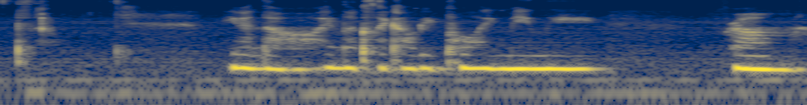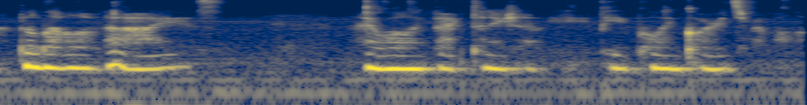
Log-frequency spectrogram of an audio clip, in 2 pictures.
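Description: Someone soft-spoken with an American accent talks at a moderate pace in a monotone, flat intonation, with long, frequent pauses. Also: woman, medium pitch for a woman. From Belgium. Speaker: reiki practitioner. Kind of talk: ASMR reiki session. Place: home room. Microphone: studio mic.

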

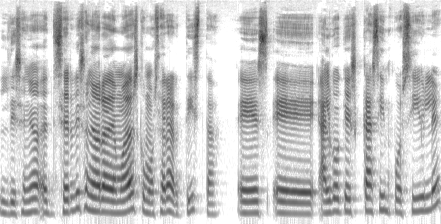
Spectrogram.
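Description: A woman with an ordinary speaking voice, medium pitch, fairly even intonation and a fairly quick pace against a quiet background. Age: 40s. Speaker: fashion designer; guest. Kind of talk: casual chat. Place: studio. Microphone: studio mic.

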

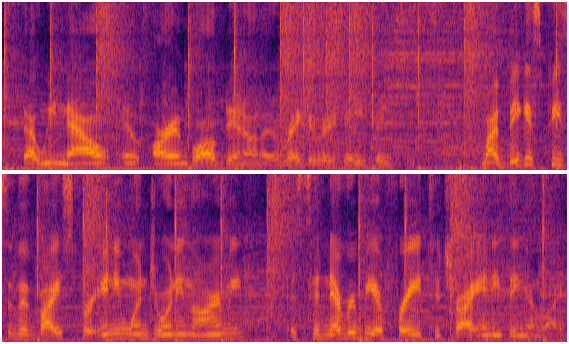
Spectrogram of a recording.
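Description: Clear music plays in the background as a woman with an American accent talks at a fairly quick pace. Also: dry sound with no echo. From Orlando, Florida. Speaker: army recruiter. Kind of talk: recruiting testimonial to camera. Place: street.

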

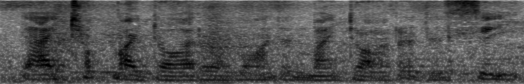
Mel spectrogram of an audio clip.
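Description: The speech moves at a moderate pace over noticeable background noise. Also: woman. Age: 80s+. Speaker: war veteran. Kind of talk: interview answer. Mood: cheerful, reminiscing. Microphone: camera far.

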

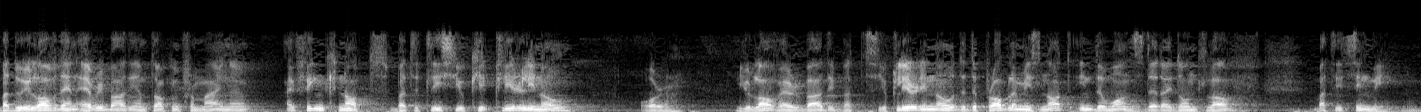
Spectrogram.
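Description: A man talks in a Slovenian accent at a moderate pace. His pitch sits fairly low. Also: ordinary pitch variation. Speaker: society member; speaker. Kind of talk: speech. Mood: warm, smiling, reflective. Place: hall. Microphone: podium.

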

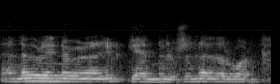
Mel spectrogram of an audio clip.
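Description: With a strong North East Scottish accent, a man speaks in a monotone, flat intonation at a moderate pace, with audible room echo and light background noise. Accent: North East Scots dialect, strong. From North East Scotland, Gourdon; Scotland. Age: 90s. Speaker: retired fishing skipper. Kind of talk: oral history interview. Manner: halting. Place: home room.

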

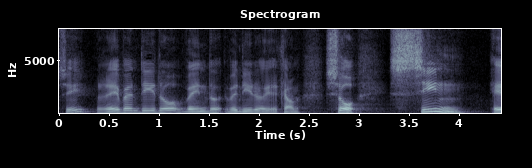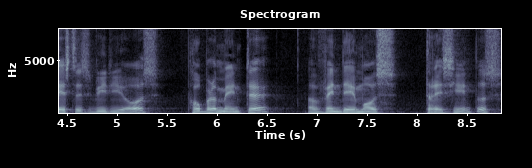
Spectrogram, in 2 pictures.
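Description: A man's medium-pitched, dark, mellow voice with a non-native accent, very wide pitch swings and a very slow pace over a quiet background. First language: not Spanish (speaking Spanish). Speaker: project president. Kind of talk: interview. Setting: office. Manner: halting. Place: office.

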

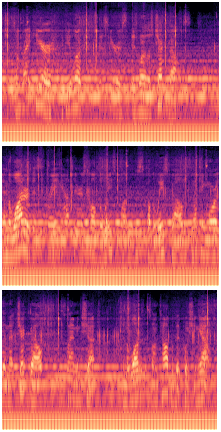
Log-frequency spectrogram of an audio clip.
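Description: Loud music plays in the background while the speech moves at a fairly quick pace. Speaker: host showing a pump. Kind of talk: tutorial explanation to a group. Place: open country. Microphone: camera far.

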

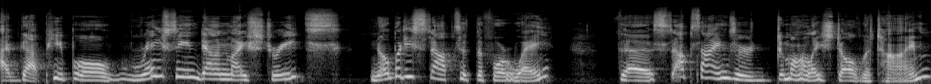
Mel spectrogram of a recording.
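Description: Speaking at a very slow pace with an American accent, a woman keeps her loudness very even while her fairly high pitch moves through very wide swings. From Renton, Washington, US Pacific Northwest. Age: 70s. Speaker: member of the public giving comment. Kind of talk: public comment at city council meeting.

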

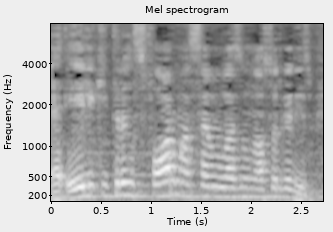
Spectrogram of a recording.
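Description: A man talks at a high pitch. Music plays in the background. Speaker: ayurveda instructor guest. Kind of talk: interview answer. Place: studio.

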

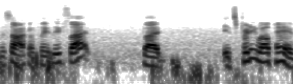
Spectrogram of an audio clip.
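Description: A man at a moderate pace, with a dry, echo-free sound and light background noise. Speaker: hiker vlogger. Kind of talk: casual vlog chat. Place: open country. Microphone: phone near.

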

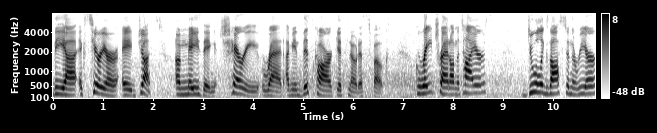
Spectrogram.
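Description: A woman's bright, sharp voice with lively intonation at a very slow pace, dry with no echo. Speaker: car salesperson. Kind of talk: sales presentation. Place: street.

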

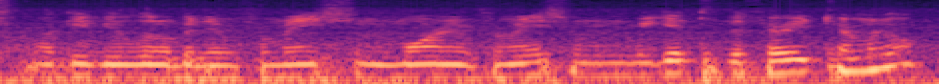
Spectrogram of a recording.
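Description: A man's voice with music in the background. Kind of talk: passenger announcement. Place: bus.

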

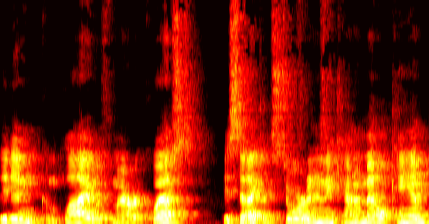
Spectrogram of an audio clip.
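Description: In a room with audible echo, a man with a very deep, low pitch and a bright, sharp tone speaks at a moderate pace in a monotone, flat intonation. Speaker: DIY reviewer. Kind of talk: tutorial. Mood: wry, humorous. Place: garage.

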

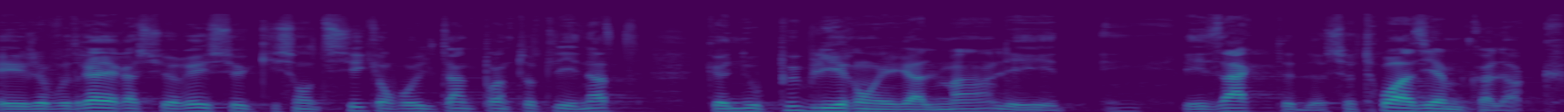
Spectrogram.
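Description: Over a quiet background, a man with a Quebec accent speaks at a fairly quick pace with a fairly low pitch and fairly even intonation. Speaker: foundation president; speaker. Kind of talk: closing remarks speech. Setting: conference with audience. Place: hall. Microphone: podium.

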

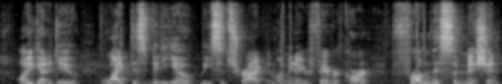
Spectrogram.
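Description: Talking at a very fast pace with fairly even intonation, a man is heard over faint music in the background. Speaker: trading card collector youtuber. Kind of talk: casual vlog chat.

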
